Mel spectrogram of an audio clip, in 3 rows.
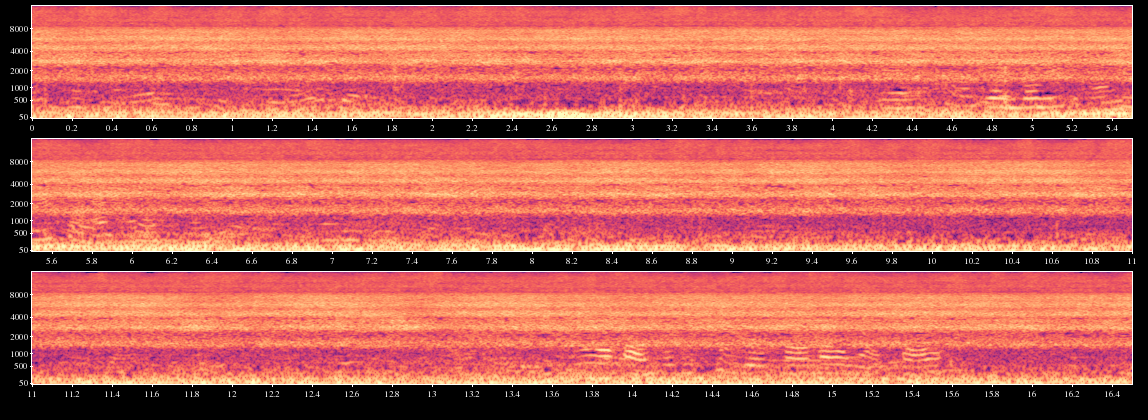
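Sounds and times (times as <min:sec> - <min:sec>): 
faint voices: 0:00.0 - 0:10.1, 0:10.7 - 0:16.4
cicadas droning after rain at the Ming Xiaoling in Nanjing: 0:00.0 - 0:16.4
low rumble: 0:02.0 - 0:09.0.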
